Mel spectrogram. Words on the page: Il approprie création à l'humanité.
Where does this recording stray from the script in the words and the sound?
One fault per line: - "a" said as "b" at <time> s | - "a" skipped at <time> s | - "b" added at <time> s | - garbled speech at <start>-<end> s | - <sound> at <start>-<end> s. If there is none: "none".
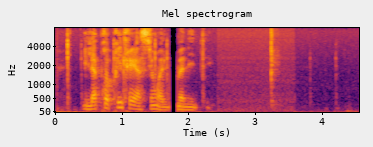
- dropout at 1.7-1.8 s
- thud at 3.2-3.4 s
